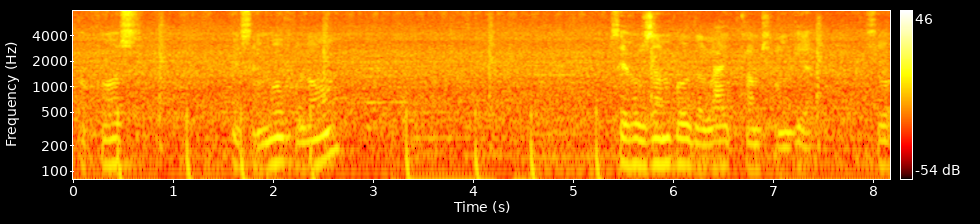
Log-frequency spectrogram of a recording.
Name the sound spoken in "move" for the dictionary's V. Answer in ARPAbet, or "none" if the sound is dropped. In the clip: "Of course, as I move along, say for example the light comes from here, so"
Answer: F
